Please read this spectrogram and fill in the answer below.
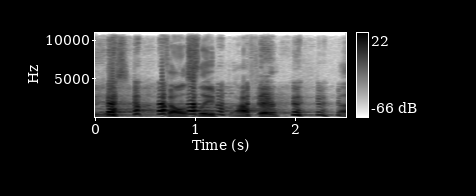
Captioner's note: laughter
